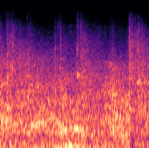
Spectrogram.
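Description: Badminton rally: racket strikes on the shuttlecock and players' footfalls on the court, with a thud about a second in, over steady crowd chatter in a large hall.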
